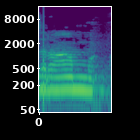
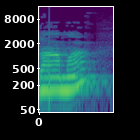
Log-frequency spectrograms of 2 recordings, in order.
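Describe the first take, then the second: First: The name ends on the m sound. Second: The name ends with a full final vowel. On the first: "another style is Ram" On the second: "So there is Rama"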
